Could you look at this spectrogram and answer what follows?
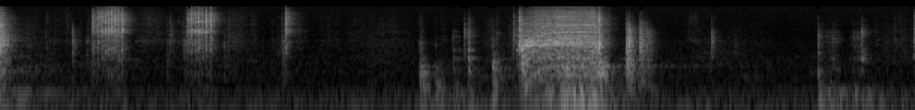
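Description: Cordless drill with a quarter-inch nut driver running in short bursts, backing out screws. The longest and loudest run comes about three and a half seconds in.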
